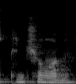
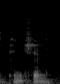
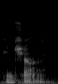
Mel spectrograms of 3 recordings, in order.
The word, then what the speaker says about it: Pynchon: again whenever oh by the way did i pronounce his name properly it's thomas pinchon not thomas pinchen that's how it's pronounced pinchon also though because i read this i also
